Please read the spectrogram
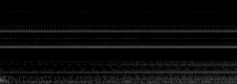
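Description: Faint, steady tones from a woofer playing a low-frequency sine wave at low amplitude, with a thin, steady high-pitched whine over it.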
